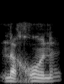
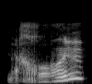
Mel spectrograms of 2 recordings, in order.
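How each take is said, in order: First: It stays flat at the end. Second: It rises at the end like a question.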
